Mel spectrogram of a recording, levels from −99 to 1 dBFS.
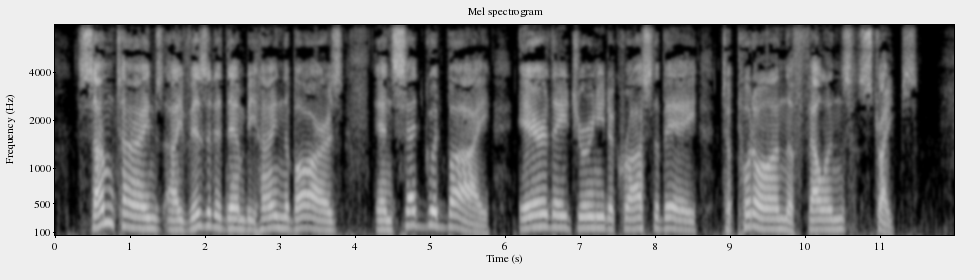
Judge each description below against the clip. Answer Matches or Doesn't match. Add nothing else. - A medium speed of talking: Doesn't match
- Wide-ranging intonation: Doesn't match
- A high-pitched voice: Doesn't match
